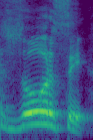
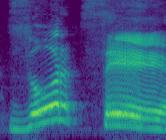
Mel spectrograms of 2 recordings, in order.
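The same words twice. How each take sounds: First: Said in the usual way. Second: "जोर से" very slow, each word held long; drawn-out repetition. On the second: Shown as a demonstration. Teacher giving students the Hindi meaning, drawn out. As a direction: stretch both words of "जोर से".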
